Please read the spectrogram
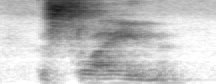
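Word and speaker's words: Sláine: I listened to the Slain one. – Slain, that's the correct pronunciation, according to Patrick Mills, the inventor of the comic.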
